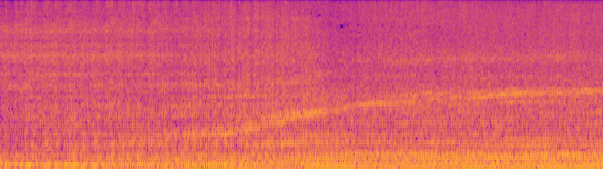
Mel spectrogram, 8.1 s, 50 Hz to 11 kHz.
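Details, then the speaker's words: K20-swapped AWD Honda Integra with turbo kit, first start-up before dyno: loud, raspy four-cylinder settling into steady fast idle with tone rising as it warms, no knocks; loud but sounds good, normal running. "it's really not that loud it's loud but not that bad it sounds good"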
